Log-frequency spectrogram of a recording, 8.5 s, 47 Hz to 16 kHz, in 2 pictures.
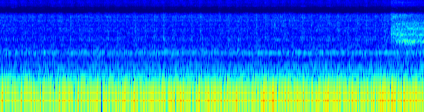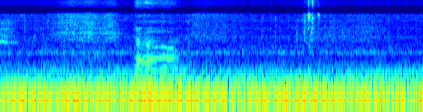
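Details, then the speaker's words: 1971 Lincoln Continental Mark III V8, just rebuilt with new pushrods, lifter, head gasket set, Edelbrock Performer intake, Street Demon 625 carb, timing chain, water pump and mechanical fuel pump: deep, slow loping idle, lazy rather than crisp; idle speed a little low. "The sure track light will actually turn off if we drive the car. And the idle seems to be a little on the low side today."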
